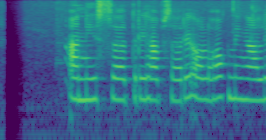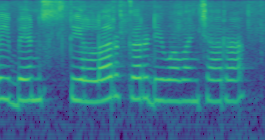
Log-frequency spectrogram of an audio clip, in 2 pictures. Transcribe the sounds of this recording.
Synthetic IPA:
ʔanisat̪ɾiɦap̚saɾiɔlɔɦɔk̚niŋalibɛnst̪ilərkɨrdiwawaɲt͡ʃaɾa

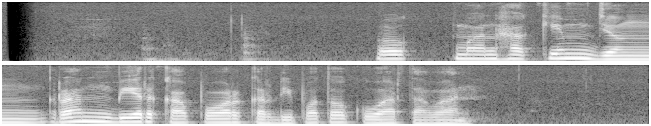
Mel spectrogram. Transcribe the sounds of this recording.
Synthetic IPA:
huk̚ | manɦakimd͡ʒɨŋranbirkapɔrkɨrdipɔt̪ɔkuwart̪awan

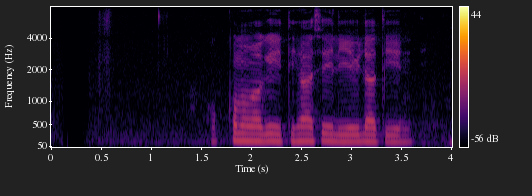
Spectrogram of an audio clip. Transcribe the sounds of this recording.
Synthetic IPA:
okːoməʋaɡeːit̪iɦaːsejːlijeʋilaːt̪ijenːe

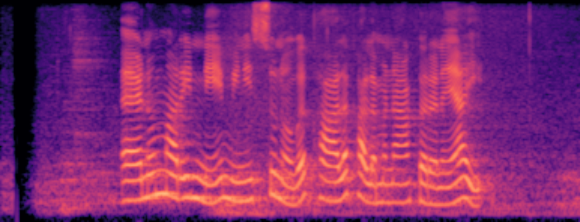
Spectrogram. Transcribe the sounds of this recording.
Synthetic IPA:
æːnumːaɾinːeːminisːunoʋəkaːləkaləmənaːkəɾənəjai

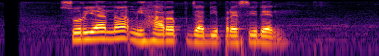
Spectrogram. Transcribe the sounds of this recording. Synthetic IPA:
suɾianamiɦaɾəp̚d͡ʒadipɾesidɛn

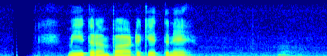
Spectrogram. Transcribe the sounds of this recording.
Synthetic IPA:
miːt̪ɐɾampaːʈəket̪ːɐnɛː

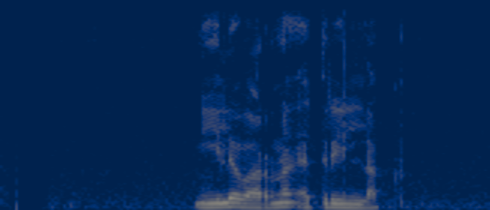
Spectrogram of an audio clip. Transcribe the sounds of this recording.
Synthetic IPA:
niːleʋɐrnɐʔet̪rilːɐk

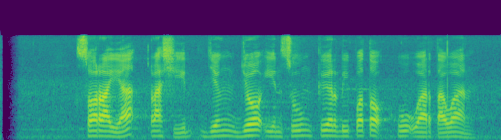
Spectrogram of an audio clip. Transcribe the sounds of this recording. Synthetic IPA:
sɔɾajaraʃid̚d͡ʒɨŋd͡ʒɔinsuŋkɨrdipɔt̪ɔkuwart̪awan

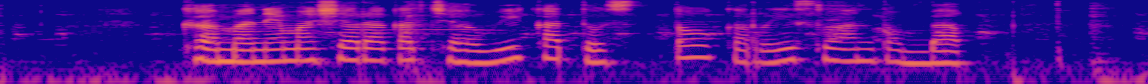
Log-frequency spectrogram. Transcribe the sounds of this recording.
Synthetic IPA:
ɡ̥ä̤manemaʃaɾakat̪̚d̥ʒ̥ä̤wikad̥ɔ̤st̪ɔkərɪslant̪əmbak̚

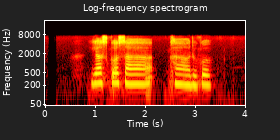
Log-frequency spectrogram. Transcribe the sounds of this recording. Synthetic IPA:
jʌskosa | kʰaɦʌɾuko

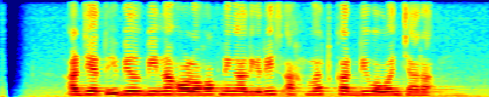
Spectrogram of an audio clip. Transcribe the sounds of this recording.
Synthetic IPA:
ʔard͡ʒɛt̪ihbilbinaɔlɔɦɔk̚niŋaliɾisahmad̪̚kɨrdiwawaɲt͡ʃaɾa

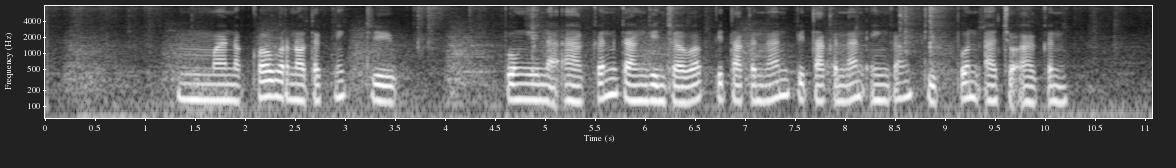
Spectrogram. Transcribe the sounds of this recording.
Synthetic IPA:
manəkɔwərnɔt̪ɛk̚nɪk̚d̪̥i̤ | puŋinaʔakənkaŋɡeɲd͡ʒa̤wapːit̪akənanpit̪akənanʔiŋkaŋd̪̥i̤pʊnad̥ʒ̥o̰ʔakən

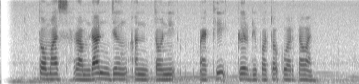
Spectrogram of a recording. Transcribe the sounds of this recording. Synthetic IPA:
t̪ɔmasramdand͡ʒɨŋa̰nt̪ɔnimɛkʰikɨrdipɔt̪ɔkuwart̪awan

